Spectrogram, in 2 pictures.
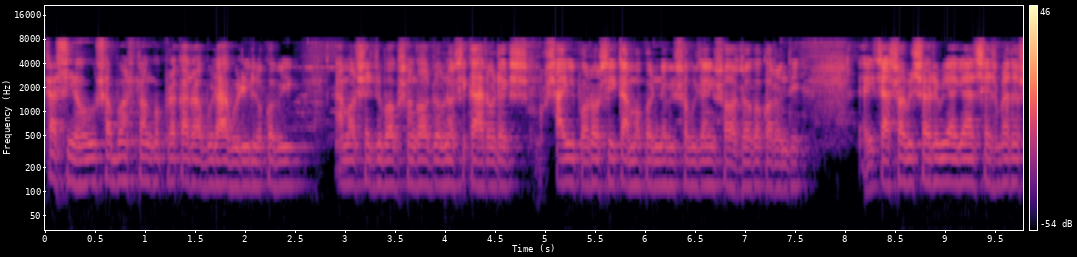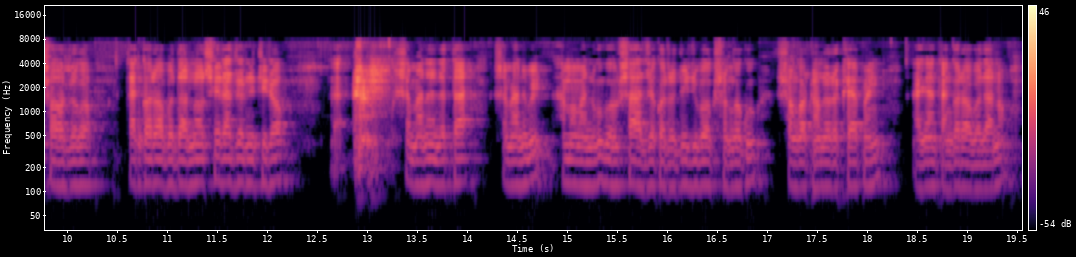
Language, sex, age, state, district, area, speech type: Odia, male, 45-60, Odisha, Kendujhar, urban, spontaneous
